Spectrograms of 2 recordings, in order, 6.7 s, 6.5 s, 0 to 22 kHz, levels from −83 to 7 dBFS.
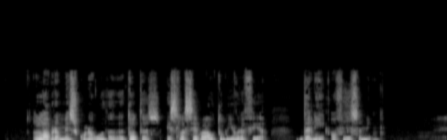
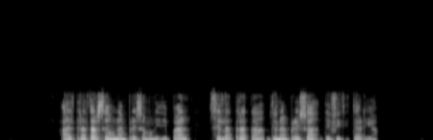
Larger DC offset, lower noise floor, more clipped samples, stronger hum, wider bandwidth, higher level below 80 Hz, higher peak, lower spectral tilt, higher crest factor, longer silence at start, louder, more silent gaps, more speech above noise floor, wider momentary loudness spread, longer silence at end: neither; second, -73 dBFS vs under -90 dBFS; neither; neither; first, 11.5 kHz vs 7.8 kHz; about the same, -60 dBFS vs -62 dBFS; about the same, -4 dBFS vs -4 dBFS; about the same, -4.5 dB/octave vs -5 dB/octave; about the same, 22 dB vs 22 dB; second, 0.5 s vs 0.9 s; about the same, -24 LUFS vs -26 LUFS; second, none vs 3.00-3.14 s; second, 49 dB vs over 64 dB; about the same, 10 LU vs 11 LU; first, 1.05 s vs 0.85 s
